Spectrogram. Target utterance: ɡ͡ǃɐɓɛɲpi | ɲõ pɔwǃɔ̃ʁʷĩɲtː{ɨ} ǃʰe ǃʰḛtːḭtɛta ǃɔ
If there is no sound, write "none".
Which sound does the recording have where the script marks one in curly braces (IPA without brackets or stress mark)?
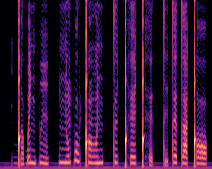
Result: ɨ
